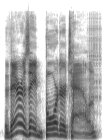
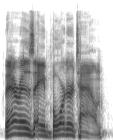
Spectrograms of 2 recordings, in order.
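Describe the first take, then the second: The two takes are said the same way.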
